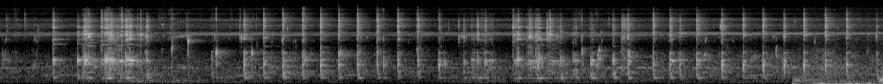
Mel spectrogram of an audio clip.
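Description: A spoon scrapes and clinks steadily against a bowl while a hair paste is mixed, in quick regular strokes that continue for the whole stretch, close and moderately loud.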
